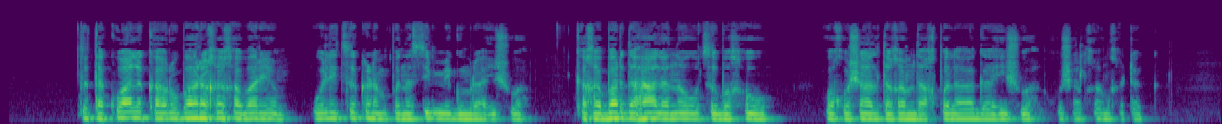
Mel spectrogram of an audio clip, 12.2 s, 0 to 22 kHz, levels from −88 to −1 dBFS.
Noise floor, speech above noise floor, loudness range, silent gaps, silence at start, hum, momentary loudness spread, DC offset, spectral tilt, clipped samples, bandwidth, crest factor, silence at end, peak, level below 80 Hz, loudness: -76 dBFS; 52 dB; 3 LU; none; 0.8 s; none; 13 LU; under 0.1%; -6.5 dB/octave; under 0.1%; 11 kHz; 18 dB; 0.8 s; -8 dBFS; -64 dBFS; -25 LUFS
